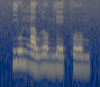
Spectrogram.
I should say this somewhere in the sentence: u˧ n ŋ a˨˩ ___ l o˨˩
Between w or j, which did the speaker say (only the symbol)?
w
